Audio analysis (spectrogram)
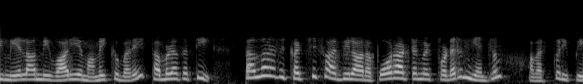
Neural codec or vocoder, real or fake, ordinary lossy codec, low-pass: codec, 16 kHz, 0.7 kbps, FocalCodec; fake; MP3, 24 kbps; 3.6 kHz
